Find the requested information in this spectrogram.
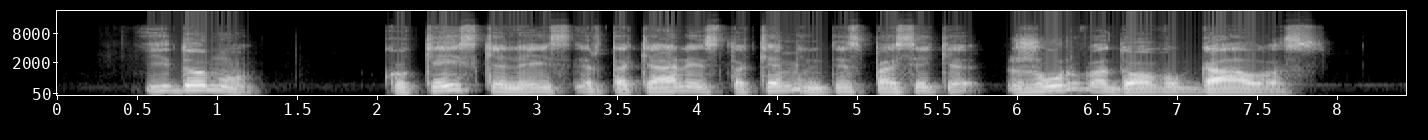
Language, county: Lithuanian, Vilnius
